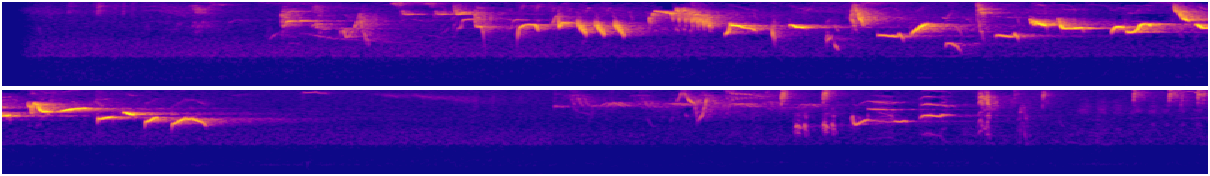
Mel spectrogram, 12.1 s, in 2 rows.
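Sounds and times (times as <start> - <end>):
Eurasian blackcap Sylvia atricapilla song of hurried warbling and mellow whistles: 1.4 - 7.3, 9.4 - 11.2.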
